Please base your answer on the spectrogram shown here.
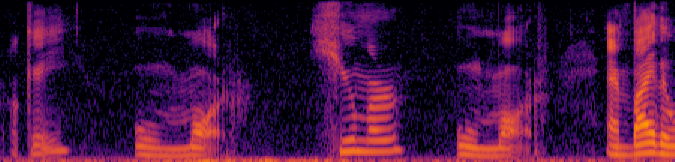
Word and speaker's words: humor: and in Spanish is umor okay umor humor umor and by the way in Spanish the H doesn't have a sound at all so never pronounce the h just ignore the H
